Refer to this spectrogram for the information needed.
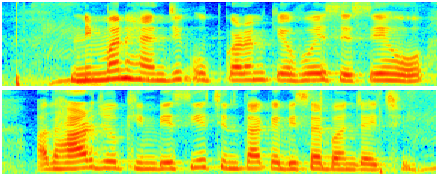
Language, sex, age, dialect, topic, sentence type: Magahi, female, 18-24, Western, banking, statement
